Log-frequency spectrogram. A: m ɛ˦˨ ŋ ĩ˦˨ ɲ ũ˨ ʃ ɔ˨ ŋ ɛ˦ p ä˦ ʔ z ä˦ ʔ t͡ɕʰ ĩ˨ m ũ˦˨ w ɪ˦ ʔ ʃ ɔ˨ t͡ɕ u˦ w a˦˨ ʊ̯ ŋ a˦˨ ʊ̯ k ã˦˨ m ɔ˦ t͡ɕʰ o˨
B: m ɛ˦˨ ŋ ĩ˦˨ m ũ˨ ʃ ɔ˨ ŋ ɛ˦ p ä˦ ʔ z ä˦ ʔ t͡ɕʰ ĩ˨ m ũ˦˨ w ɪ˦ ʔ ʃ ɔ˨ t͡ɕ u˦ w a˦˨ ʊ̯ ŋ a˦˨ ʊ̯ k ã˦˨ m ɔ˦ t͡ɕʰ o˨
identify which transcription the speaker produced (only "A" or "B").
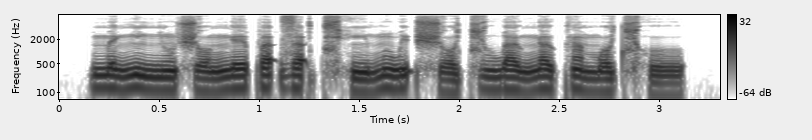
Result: A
